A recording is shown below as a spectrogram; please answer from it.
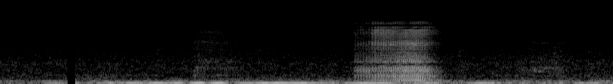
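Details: Snoring recorded overnight by a phone snore-tracking app beside the bed during sleep: low, rumbling breathing noises over steady room hum, with one louder rattling snore on an in-breath.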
